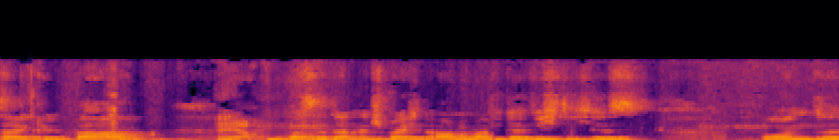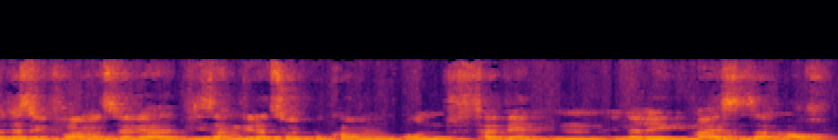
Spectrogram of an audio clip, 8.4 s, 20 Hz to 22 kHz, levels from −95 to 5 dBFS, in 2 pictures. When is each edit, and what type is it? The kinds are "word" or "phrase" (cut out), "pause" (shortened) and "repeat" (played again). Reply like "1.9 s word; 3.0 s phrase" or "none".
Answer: 2.5 s word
